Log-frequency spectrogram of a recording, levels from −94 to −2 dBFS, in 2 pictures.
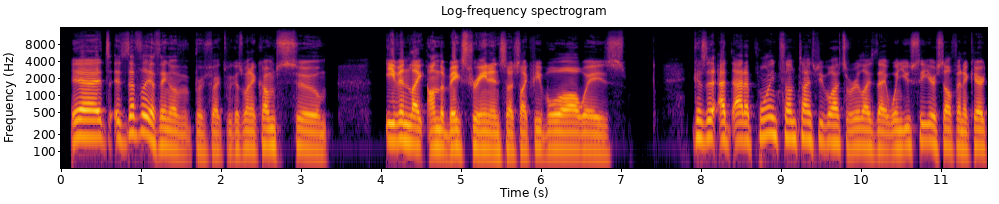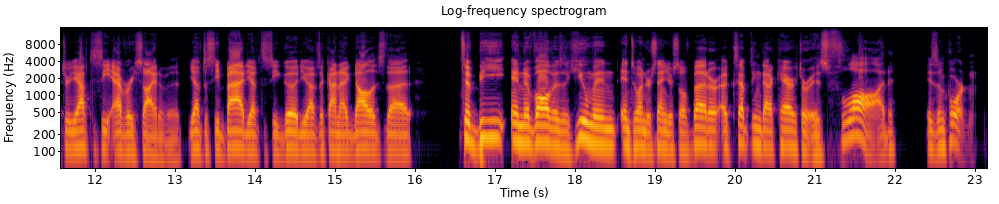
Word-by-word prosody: Yeah, 180 +2 +6
it's 175 -1 +2
it's 165 -4 -4
definitely 215 0 +3
a - - +3
thing 130 -1 -2
of 100 -7 -5
perspective 105 -1 -8
because 115 0 -8
when 120 0 -1
it 115 - -3
comes 130 -2 -2
to 110 -5 -2 0.7
even, 155 0 +5
like, 135 -4 +5
on 120 +2 +2
the 120 - +2
big 120 +2 +3
screen 115 +1 +2
and 105 -1 0
such, 105 -3 -4
like, 105 -4 -2
people 110 -2 -4
always 105 -4 +1 0.9
'cause 175 -1 -1
at 165 -3 +2
at 160 +1 +4
a 160 - +3
point, 195 0 -2
sometimes 170 -2 -1
people 150 0 -3
have 145 -1 0
to 120 - -9
realize 125 0 -2
that 115 -2 0
when 120 +2 -2
you 130 +2 -4
see 130 +5 -6
yourself 130 -4 -2
in 120 - -1
a 110 - -2
character, 120 -1 -1
you 115 +1 -1
have 120 -2 +1
to - - -20
see 110 +2 -7
every 105 -2 -1
side 85 0 -1
of 75 -2 -13
it. 75 0 -15
You 115 - -3
have 115 - -5
to 105 - -12
see 115 - -5
bad; 115 +2 +3
you 110 - 0
have 100 -5 -5
to - - -18
see 100 +2 -10
good; 110 +3 +1
you 105 - -1
have 100 -1 -2
to 110 - -8
kinda 105 -2 -1
acknowledge 110 -2 +1
that 100 -2 -2 0.6
to 170 -2 +6
be 170 +3 -2
and 150 -2 +4
evolve 145 0 +6
as 120 -2 -1
a 110 - -5
human 135 - +2
and 130 -2 0
to 125 +1 -1
understand 115 0 -2
yourself 105 -1 -6
better, 130 -3 +2
accepting 130 +3 -3
that 120 -2 -1
character 120 -3 -1
is 90 -2 -5
flawed 170 - +1 0.4
is 115 -2 -9
important. 120 - -4
120 Hz, 220 wpm, -23 LUFS, 105-140 Hz, 0.9 s, Yeah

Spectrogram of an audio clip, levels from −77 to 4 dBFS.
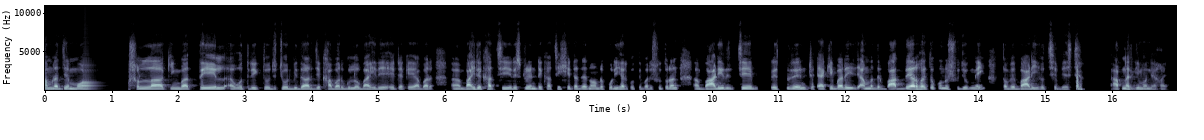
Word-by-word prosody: আমরা 115 +4 +3
যে 155 - +1
মশলা 110 +4 0 0.2
কিংবা 115 -1 +2 0.2
তেল 110 0 +5 0.2
আ - - 0
অতিরিক্ত 110 -1 -5 0.3
চর্বিদার 110 0 +1
যে 110 - -2
খাবারগুলো 100 +1 -1
বাইরে 95 +1 0 0.2
এটাকে 105 0 -6
আবার 105 +2 -1 0.4
আ - - -3 0.2
বাইরে - - +4
খাচ্ছি, 120 - 0
রেস্টুরেন্টে 130 +2 -1
খাচ্ছি 115 - -6
সেটা 135 - -2
যেন 125 - 0
আমরা 125 +2 -5
পরিহার 115 -1 0
করতে - - -12
পারি। 95 -1 -6
সুতরাং 155 +1 -1 0.3
আ - - 0 0.2
বাড়ির 150 +1 +6 0.2
চেয়ে 155 -1 +4 0.3
রেস্টুরেন্ট 145 +4 0 0.2
একেবারেই 150 +4 +2 0.2
আমাদের 140 +2 -2
বাদ - - +8
দেয়ার 185 +2 +11
হয়তো 180 -1 +2
কোন 145 -1 -1
সুযোগ 115 -2 -6
নেই। - - +1 0.3
তবে - - -2
বাড়ি 110 +4 +4
হচ্ছে 105 - -8
বেস্ট। - - -9 0.6
আপনার 135 -1 +1
কি 115 - -4
মনে - - -7
হয়? - - -12
115 Hz, 160 wpm, -27 LUFS, 110-140 Hz, 0.6 s, দেয়ার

